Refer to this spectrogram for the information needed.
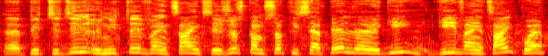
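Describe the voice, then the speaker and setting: A man's voice: high-pitched, measured pace, a little mellow. A man with a Quebec French accent chatting casually as a CB radio operator, friendly and repeating phrases and radio codes. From Quebec, Canada.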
